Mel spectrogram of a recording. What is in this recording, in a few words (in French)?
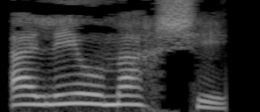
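"aller au marche", French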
